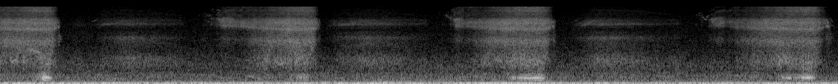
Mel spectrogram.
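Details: Soft, airy snores from a cat, four breathy inhalations roughly every two seconds, each ending with a small nasal click, and a constant low hum underneath.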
